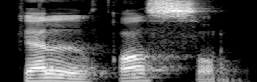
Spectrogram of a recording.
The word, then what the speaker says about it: كالقصر: Nah, karena shad bukan huruf qalqalah, maka tidak boleh langsung kita mengucapkan kal qasr. Ya, karena tidak boleh dipantulkan. Sehingga cara membacanya adalah kal qasr, qasr, qasr. Nah, dan ra dibaca dengan tebal.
